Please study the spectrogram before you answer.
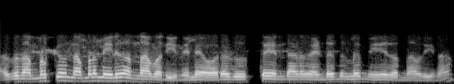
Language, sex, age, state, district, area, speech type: Malayalam, female, 60+, Kerala, Kozhikode, urban, conversation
